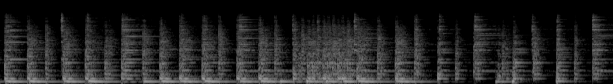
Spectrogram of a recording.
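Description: Percussion music: a fast, even drum beat, about five strikes a second, with ringing metallic clangs over it, thickening into a dense clatter just past the middle.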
